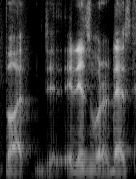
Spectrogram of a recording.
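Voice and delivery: normal talking voice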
